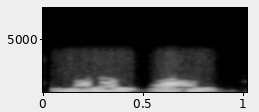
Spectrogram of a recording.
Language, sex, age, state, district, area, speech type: Telugu, male, 30-45, Telangana, Hyderabad, rural, conversation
